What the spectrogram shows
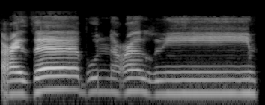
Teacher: لَهُمْ عَذَابٌ عَظِيمٌ، ذال اور ذو دونوں نرم حروف ہیں، لیکن ذال نرم کے ساتھ باریک بھی ہے اور ذو موٹا ہے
